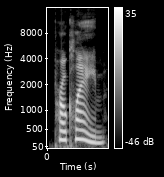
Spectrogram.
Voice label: "proclaim", voice, spelling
